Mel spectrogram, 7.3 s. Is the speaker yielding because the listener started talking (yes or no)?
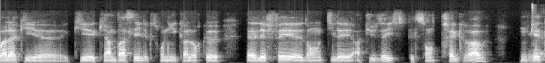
no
